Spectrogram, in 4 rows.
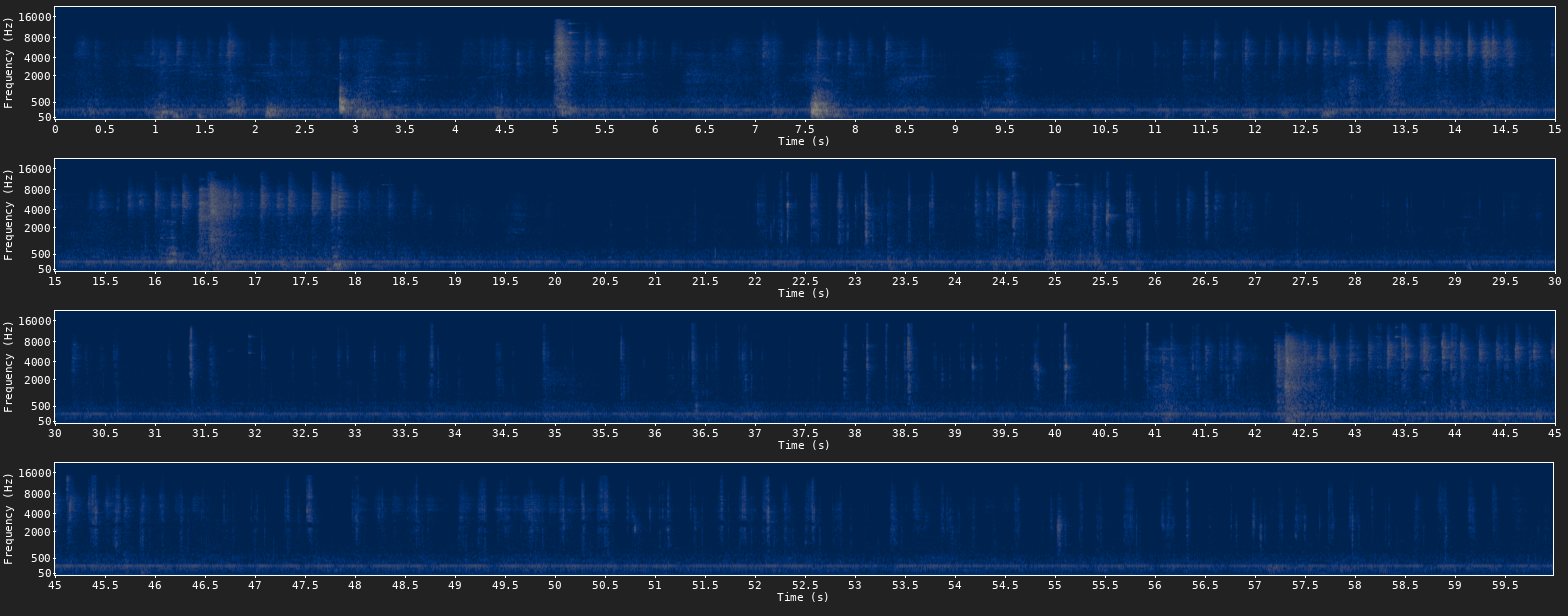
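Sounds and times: squirrel suckling wet clicks: 21.9 - 59.9.

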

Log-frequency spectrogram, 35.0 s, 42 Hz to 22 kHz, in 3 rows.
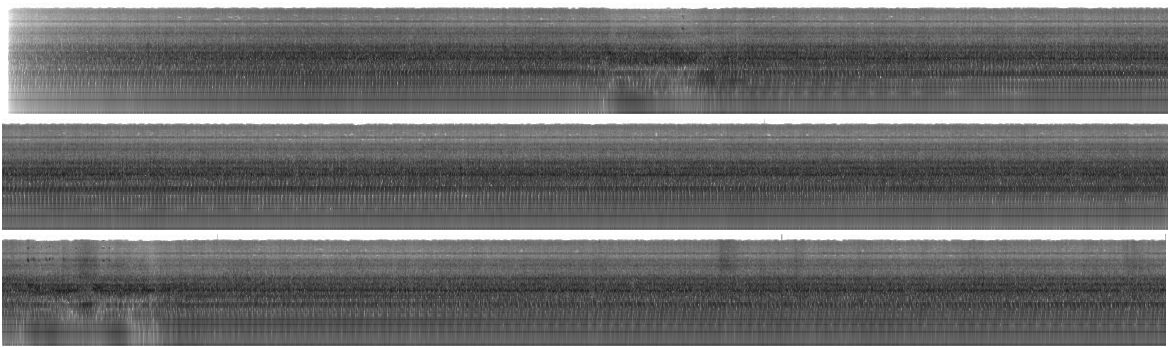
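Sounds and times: engine pulling hard uphill: 0.1 - 34.9.

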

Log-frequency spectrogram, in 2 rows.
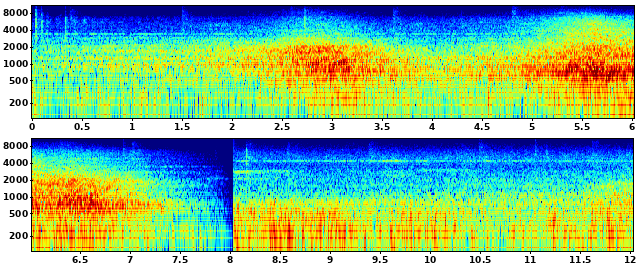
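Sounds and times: vehicle passing: 1.4 - 7.9.

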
